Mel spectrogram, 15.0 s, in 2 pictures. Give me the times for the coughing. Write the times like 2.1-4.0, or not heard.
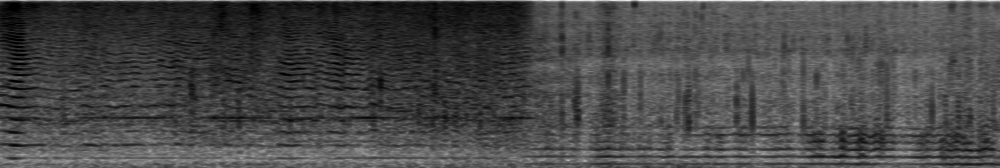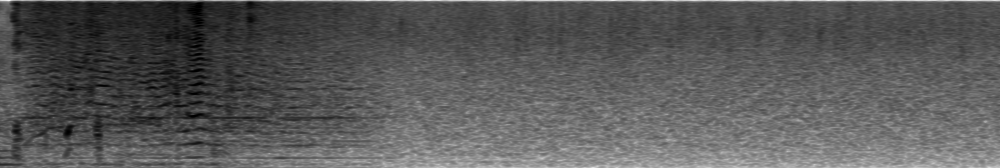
7.5-8.5.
